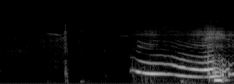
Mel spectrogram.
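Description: A dog "singing": one long howl that begins about a second and a half in and slides down in pitch.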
